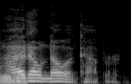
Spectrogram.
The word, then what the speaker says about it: Copper: Because I used to always say Cooper, and her name. – It's Copper.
